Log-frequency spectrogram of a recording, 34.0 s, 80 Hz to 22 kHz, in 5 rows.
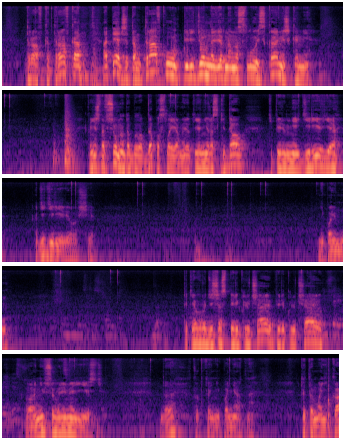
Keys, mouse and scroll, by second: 5.6-34.0 drag.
